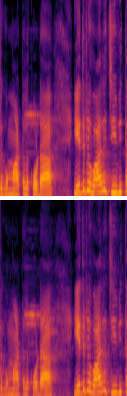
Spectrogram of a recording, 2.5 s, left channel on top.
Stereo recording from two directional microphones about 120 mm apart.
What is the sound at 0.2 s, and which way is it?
A woman's voice, 25° left (ahead or behind).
